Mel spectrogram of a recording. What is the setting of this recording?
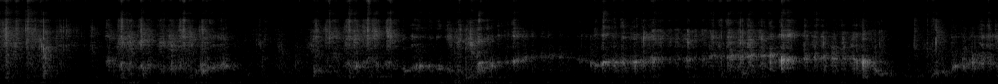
restroom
